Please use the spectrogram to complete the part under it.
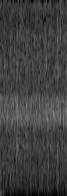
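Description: Rain falling steadily outdoors in a forested hill area, a dense even hiss of drops with no breaks, fairly close and alone without talk.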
